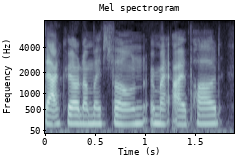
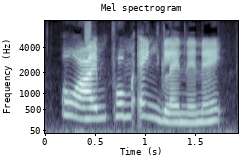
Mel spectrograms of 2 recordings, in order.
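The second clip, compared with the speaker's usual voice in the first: put-on Cockney accent, higher; 8 semitones higher, 8 dB louder than usual. Recalling a trip to England and asked to do it: Cockney accent. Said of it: "do your Cockney accent".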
